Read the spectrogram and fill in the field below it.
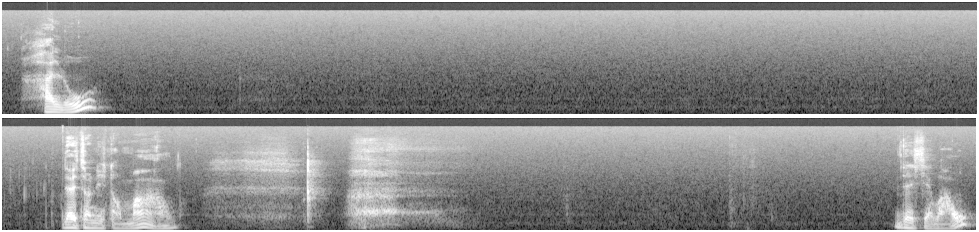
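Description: A man speaks in short, loud bursts close to a microphone.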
